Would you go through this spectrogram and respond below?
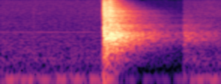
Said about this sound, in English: Oh, did we forget to clap the first time? Every time. No, I think you guys clapped.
